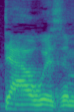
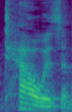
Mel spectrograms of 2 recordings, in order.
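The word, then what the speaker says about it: Taoism: spiritual system from China it's spelled with a t but pronounced as a d d this confuses native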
